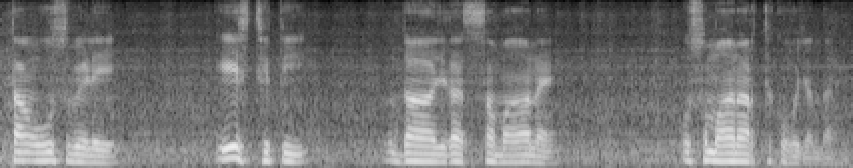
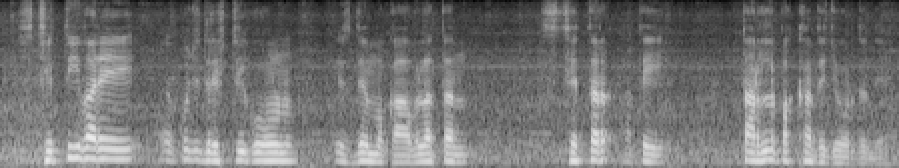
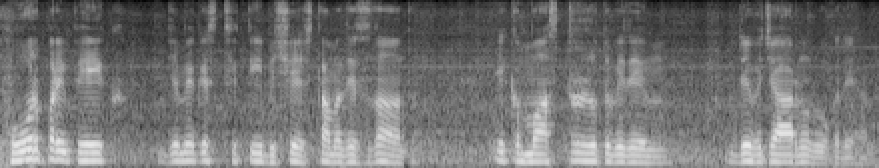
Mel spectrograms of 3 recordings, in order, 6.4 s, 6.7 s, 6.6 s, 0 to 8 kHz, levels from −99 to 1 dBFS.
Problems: constant background noise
